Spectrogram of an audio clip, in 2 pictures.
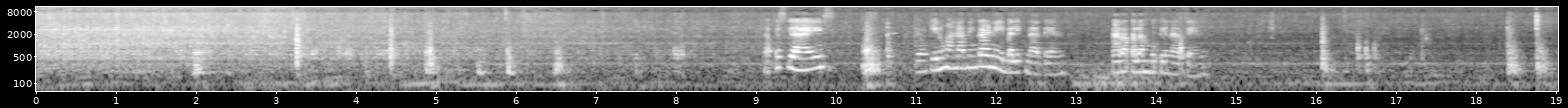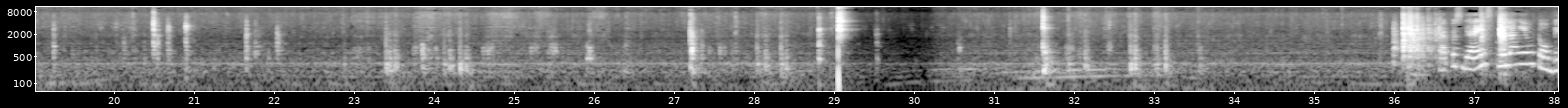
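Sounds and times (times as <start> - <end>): faint sizzle: 0.0 - 38.0.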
